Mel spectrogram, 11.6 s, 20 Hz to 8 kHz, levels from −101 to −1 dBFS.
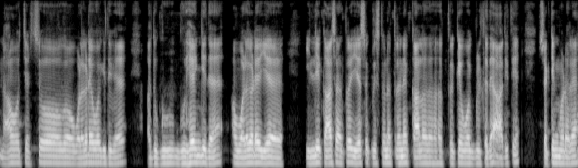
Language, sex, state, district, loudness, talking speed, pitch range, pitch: Kannada, male, Karnataka, Mysore, -19 LUFS, 125 wpm, 110-120 Hz, 115 Hz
